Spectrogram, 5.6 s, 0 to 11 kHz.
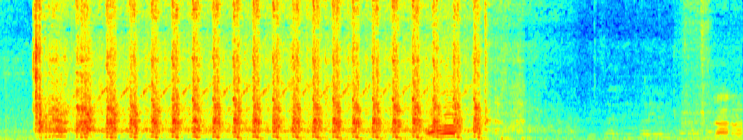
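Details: Nissan NV350 that suddenly died on the road, towed in; fuel filter already replaced: starter cranks steadily about three beats a second for three seconds but engine never catches, a no-start.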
